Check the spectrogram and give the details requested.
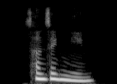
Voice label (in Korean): "선생님" 단어 여자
